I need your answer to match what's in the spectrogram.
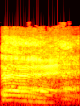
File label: "bleh", Voice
